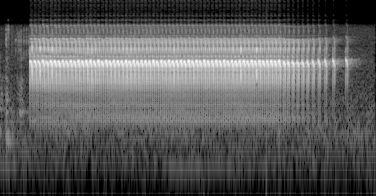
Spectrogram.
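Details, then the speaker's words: Early-model vintage Frog telephone on a ring-cycle analyzer, ring control capacitor removed from board: fast high buzzing chirp about twenty pulses a second for roughly three seconds, typical of small phones, original ringer working as built. "it just chirps like some of the smaller telephones do. So it's pretty typical, and it doesn't sound like a frog."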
